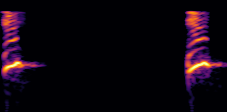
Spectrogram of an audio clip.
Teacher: इसी तरह से ई, ई, जब आप ई का उच्चारण करते हैं, च का उच्चारण करते हैं, छ का उच्चारण करते हैं, तो कहां से हमारा ये उच्चारित हो रहा है, तालू से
